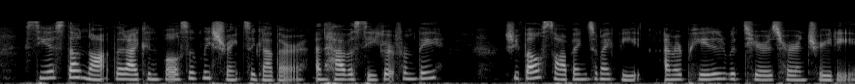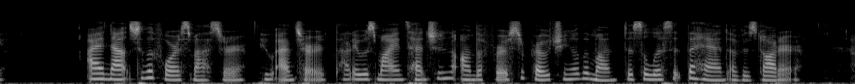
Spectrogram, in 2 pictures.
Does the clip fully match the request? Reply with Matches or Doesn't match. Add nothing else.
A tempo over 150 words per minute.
Matches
